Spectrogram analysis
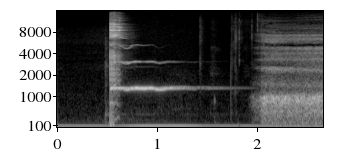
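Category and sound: household object, glasses clinking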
